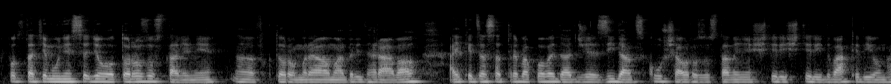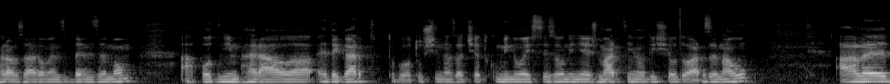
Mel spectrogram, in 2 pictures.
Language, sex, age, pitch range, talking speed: Slovak, male, 40-59, 115-125 Hz, 150 wpm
